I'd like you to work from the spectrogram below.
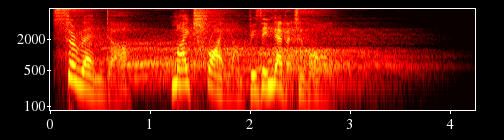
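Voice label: taunt, English; Lissandra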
